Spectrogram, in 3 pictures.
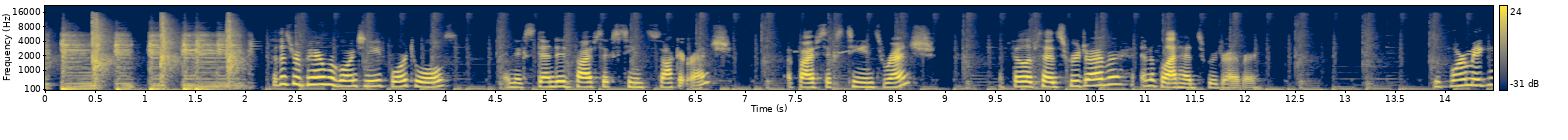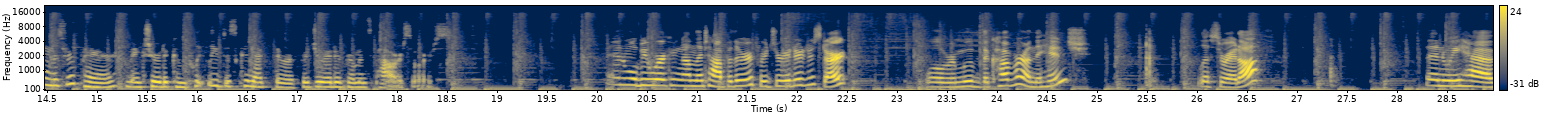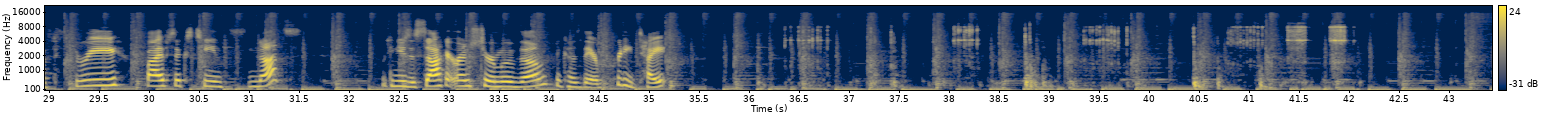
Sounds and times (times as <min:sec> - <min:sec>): Music: 0:00.0 - 0:43.4
Speech: 0:02.3 - 0:08.9, 0:09.6 - 0:12.2, 0:13.9 - 0:18.5, 0:20.1 - 0:22.5, 0:23.3 - 0:24.9, 0:26.0 - 0:26.7, 0:28.3 - 0:31.5, 0:32.4 - 0:35.3.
